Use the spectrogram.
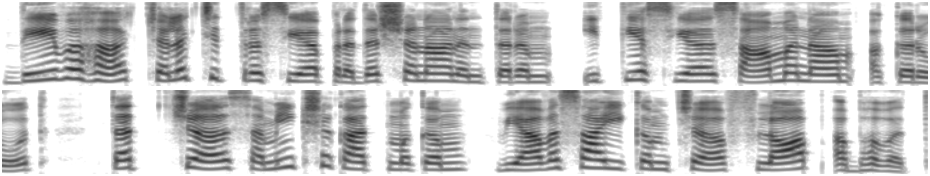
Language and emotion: Sanskrit, neutral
